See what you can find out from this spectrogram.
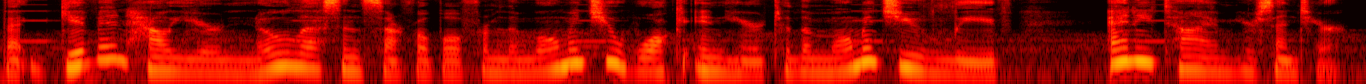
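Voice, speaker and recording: Grumpy sarcastic hero female actor, lowish mellow voice, exasperated deadpan jabs for a hospital ASMR drama. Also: moderate pace, a little hiss or hum. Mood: irritated. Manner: dry, sardonic, irritated. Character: grumpy sarcastic injured superhero, exasperated with nemesis. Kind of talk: ASMR roleplay acting.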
